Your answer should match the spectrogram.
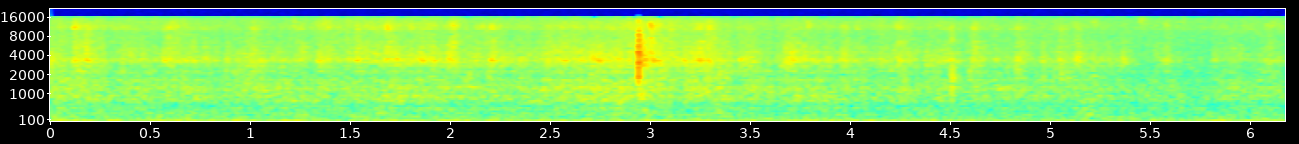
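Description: Steady heavy rain falling and running off the edge of a corrugated roof, with a sharper drip or splash about three seconds in.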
